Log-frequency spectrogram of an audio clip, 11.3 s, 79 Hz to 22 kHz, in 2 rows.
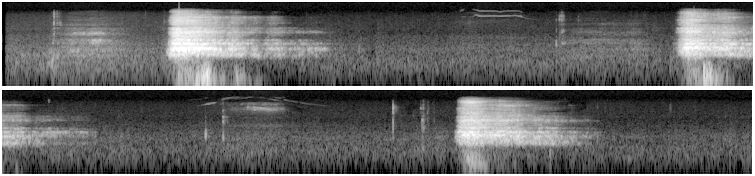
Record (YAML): exhalation_length: 11.3 s
exhalation_amplitude: 31727
exhalation_signal_mean_std_ratio: 0.25
survey_phase: alpha (2021-03-01 to 2021-08-12)
age: 45-64
gender: Female
wearing_mask: 'No'
symptom_cough_any: true
symptom_fatigue: true
symptom_headache: true
symptom_onset: 3 days
smoker_status: Never smoked
respiratory_condition_asthma: false
respiratory_condition_other: false
recruitment_source: Test and Trace
submission_delay: 1 day
covid_test_result: Positive
covid_test_method: RT-qPCR
covid_ct_value: 13.8
covid_ct_gene: ORF1ab gene
covid_ct_mean: 14.6
covid_viral_load: 17000000 copies/ml
covid_viral_load_category: High viral load (>1M copies/ml)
